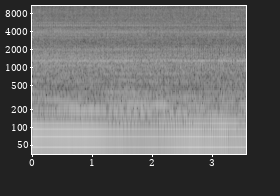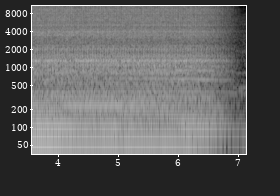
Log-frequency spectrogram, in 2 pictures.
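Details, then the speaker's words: BMW N20 4-cylinder just started after a valve cover gasket replacement, possibly rough at first from air in the fuel lines: it settles into a steady, even idle with a smooth low hum, then winds down and stops. Sounds healthy. "alright let's connect the battery and start it up it's gonna run a little rough in the beginning and it actually might set a check engine light so you can clear with your code reader just because of the air in the fuel lines what it should staple out after a few seconds"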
